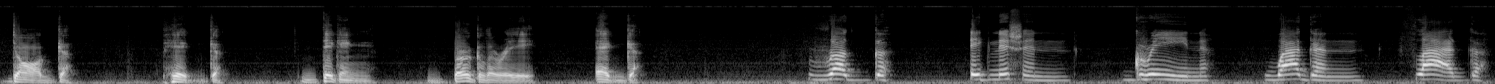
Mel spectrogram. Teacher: the voiced tongue back plosive consonant G place the back of the tongue in gentle contact with the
